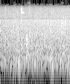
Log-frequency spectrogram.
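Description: Hail falls during a strong summer thunderstorm in Mamaroneck, New York, making a dense, steady hiss of pelting ice close by with no pauses.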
